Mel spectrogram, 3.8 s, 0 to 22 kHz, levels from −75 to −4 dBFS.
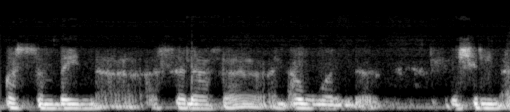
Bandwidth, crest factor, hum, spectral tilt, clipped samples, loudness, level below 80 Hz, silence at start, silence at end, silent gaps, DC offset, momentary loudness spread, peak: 5.4 kHz; 14 dB; none; -8.5 dB/octave; under 0.1%; -16 LUFS; -66 dBFS; 0 s; 0 s; none; under 0.1%; 12 LU; 0 dBFS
